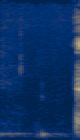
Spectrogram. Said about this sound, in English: Oh dear, bless you.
